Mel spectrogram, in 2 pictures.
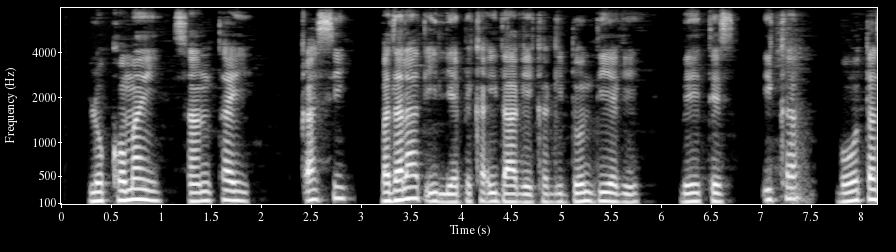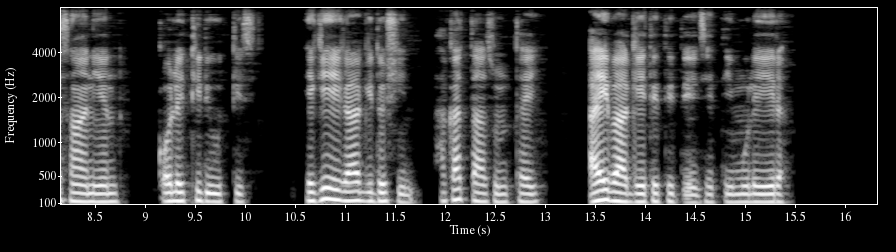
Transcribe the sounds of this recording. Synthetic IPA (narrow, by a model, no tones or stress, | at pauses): lɔkːɔmɐjsɐnt̪ːɐj | kʼɐsːɪ | bɐd̪ɐlaːt̪ʼiːlːɪjɐpːɛkɐʔɪd̪aːɡe̞ːkːɐɡɪd̪ːɔnd̪ɪjɐɡe̞ː | be̞ːt̪ːes | ʔɪkːɐ | bo̞ːt̪ːɐsaːnɪjɐn | kʼɔlɛt̪ːɪd̪ɪʊt̪ːɪs | hɛɡeːɡaːɡɪd̪ɔʃɪn | hɐkɐt̪ːaːsʊnt̪ːɐj | ʔɐjbaːɡe̞ːt̪ɛt̪ːɪt̪ʼeːsɛt̪ːɪmʊlɛjeːɾɐ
